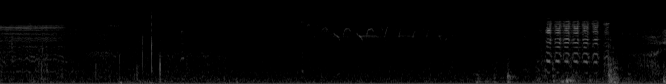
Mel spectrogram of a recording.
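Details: Nigerian Dwarf goat kids on their first day of life; a brief high quavering bleat near the end after a long quiet stretch, with a fainter cry at the start and soft background noise.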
